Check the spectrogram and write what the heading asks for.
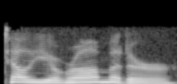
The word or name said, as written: tellurometer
